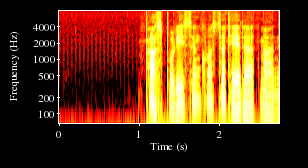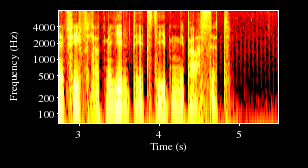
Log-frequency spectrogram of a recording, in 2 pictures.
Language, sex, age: Swedish, male, 59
